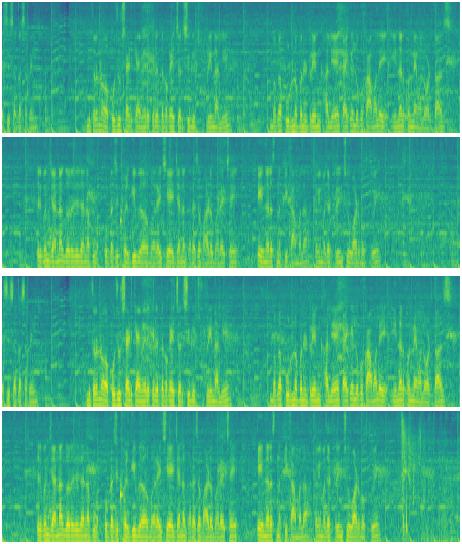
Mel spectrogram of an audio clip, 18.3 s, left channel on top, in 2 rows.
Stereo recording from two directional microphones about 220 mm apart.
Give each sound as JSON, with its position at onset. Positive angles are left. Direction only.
{"t": 0.0, "sound": "speech", "side_deg": 5}
{"t": 1.8, "sound": "speech", "side_deg": -25}
{"t": 5.4, "sound": "speech", "side_deg": -10}
{"t": 9.8, "sound": "speech", "side_deg": -10}
{"t": 13.2, "sound": "speech", "side_deg": -10}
